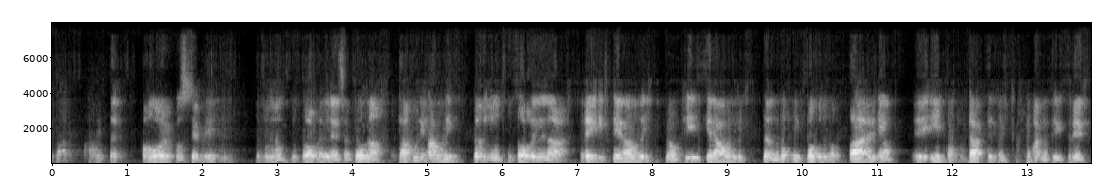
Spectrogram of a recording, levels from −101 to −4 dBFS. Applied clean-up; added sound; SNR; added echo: neural mask model DeepFilterNet 3.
